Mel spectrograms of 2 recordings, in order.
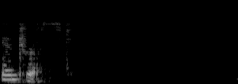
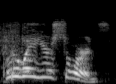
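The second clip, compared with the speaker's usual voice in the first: louder call; king yelling to put swords away; 6 semitones higher, 8 dB louder than usual. Acted. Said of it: "yelled King Henry the Egg".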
